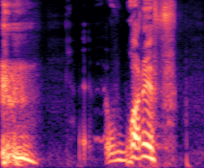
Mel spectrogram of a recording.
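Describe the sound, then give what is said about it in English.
A person imitates a short cough from smoking too much cigar smoke: one brief rasping burst, a pause, then a longer hacking, throat-clearing sound. “He pulls out a cigar, lights it, starts smoking. Too much smoke. Coughs a little bit.”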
